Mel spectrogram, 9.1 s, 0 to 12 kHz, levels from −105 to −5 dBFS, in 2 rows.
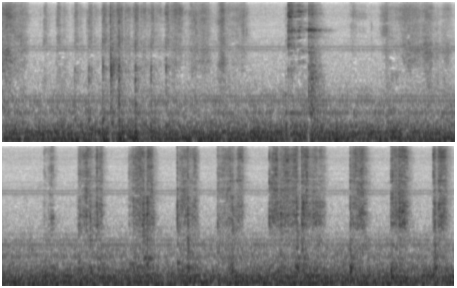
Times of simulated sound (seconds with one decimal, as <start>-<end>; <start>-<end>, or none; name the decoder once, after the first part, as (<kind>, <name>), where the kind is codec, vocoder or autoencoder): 0.0-0.4 (vocoder, BigVGAN v2); 1.0-1.8; 2.9-3.6; 6.5-9.1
